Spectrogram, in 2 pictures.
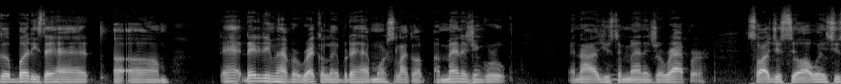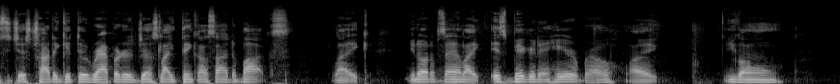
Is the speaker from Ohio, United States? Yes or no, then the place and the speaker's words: yes; Cleveland, Ohio, United States; I'm from the St. Clair area, though. I'm from, like, Eddy Road.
